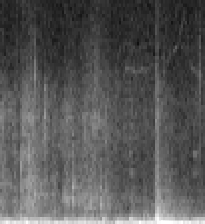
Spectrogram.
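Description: Low, sustained background score of held tones over a steady bass, with a single soft knock about one and a half seconds in.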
